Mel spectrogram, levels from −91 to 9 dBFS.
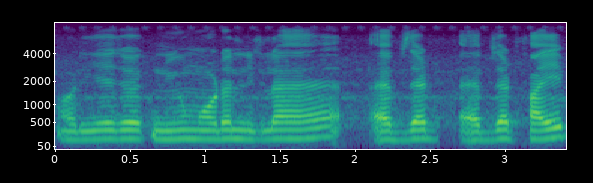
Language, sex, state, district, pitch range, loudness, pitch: Hindi, male, Bihar, Katihar, 155-165 Hz, -19 LUFS, 160 Hz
